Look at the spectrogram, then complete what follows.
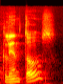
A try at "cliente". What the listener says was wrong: Yeah, with the E at the end.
